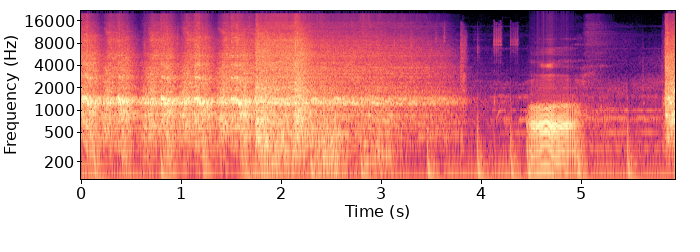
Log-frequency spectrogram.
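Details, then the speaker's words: 1986 Toyota Corolla GTS AE86, first start attempts, in neutral: steady cranking pulses, then a brief uneven catch that fades and quits; rough running and stalling. "it did kind of spin over and turn on for a bit but I'm going to go ahead and disconnect the mass airflow connector"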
